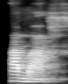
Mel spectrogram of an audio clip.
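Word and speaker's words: אמר: Feito esta observação, eu pronuncio, devido à minha questão, vou dizer assim, regional, amar. Amar. Agora, você pode dar uma tremulada no R e parabéns por tal coisa.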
